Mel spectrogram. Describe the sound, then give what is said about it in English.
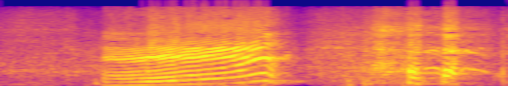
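A single drawn-out cow moo lasting about a second, loud, with a rising harmonic tone, followed by some softer rustling background noise. “It's a moo.”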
